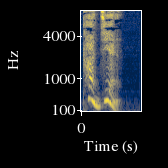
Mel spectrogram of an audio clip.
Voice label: "kan4jian4"; 看见; 見える、目に入る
